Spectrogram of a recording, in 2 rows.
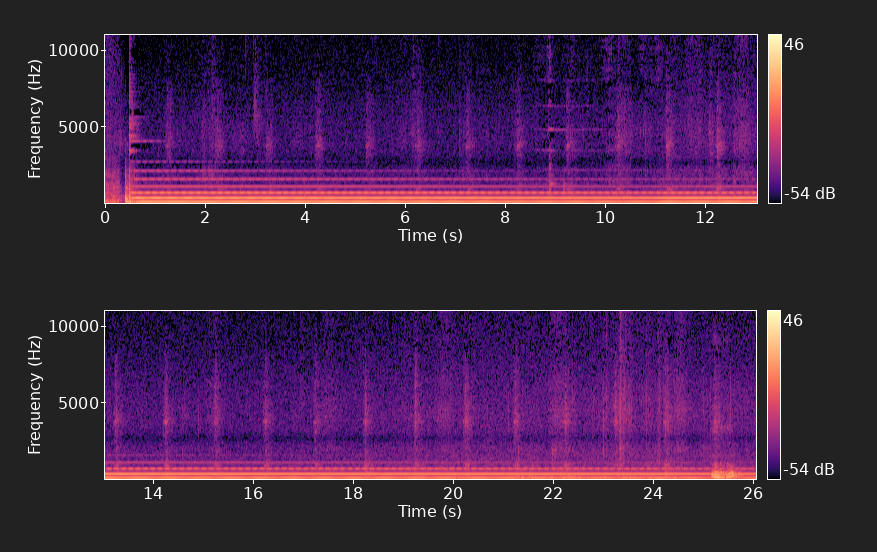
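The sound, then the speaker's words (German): A large singing bowl, about 30 cm across and the size of a soup bowl, struck with a felt-covered wooden mallet, rings out alone in a long, steady drone of layered overtones with a gentle wavering pulse, sustaining for nearly half a minute before a brief disturbance near the end. “So groß ist die. So wie so eine Suppenschüssel.”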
